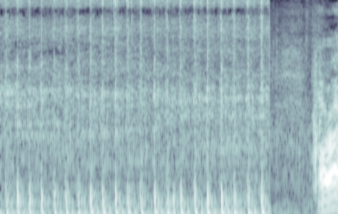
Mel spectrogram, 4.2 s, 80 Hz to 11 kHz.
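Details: Restored Polaris Predator 500 ATV, finished after rebuild: single-cylinder thumping about seven beats a second, even and steady, then cut off; normal idle, clean and healthy.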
